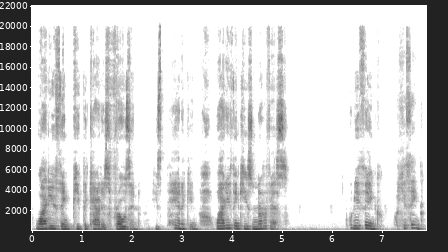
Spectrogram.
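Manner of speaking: soft hushed asking of the little listeners; storyteller's hushed suspense; hushed questions. Acted. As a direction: draw the children in with a whisper. Whispering questions to children.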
